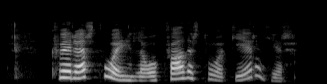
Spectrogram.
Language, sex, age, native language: Icelandic, female, 40-49, Icelandic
